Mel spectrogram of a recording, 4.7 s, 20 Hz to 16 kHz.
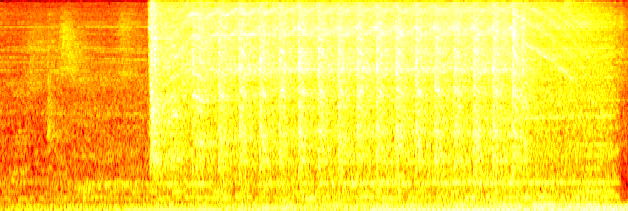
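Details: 1995 Mitsubishi Eclipse 2G DSM, first start attempt after two years sitting, Nexus S2 ECU, no intercooler piping or radiator: starter chugs about three times a second but never fires; cranks, no start, before a fuel rail leak found.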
